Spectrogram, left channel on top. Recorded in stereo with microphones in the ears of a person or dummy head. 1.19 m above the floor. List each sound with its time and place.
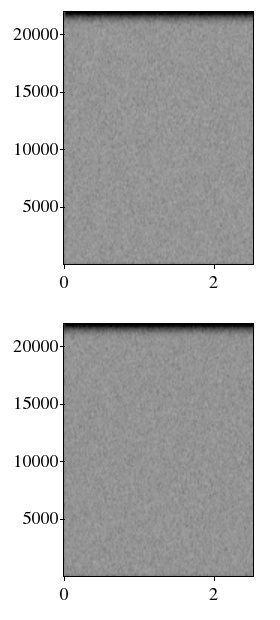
Only background noise.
